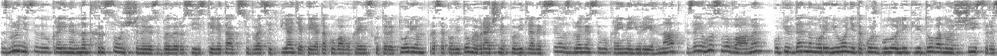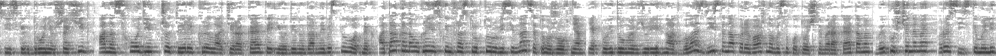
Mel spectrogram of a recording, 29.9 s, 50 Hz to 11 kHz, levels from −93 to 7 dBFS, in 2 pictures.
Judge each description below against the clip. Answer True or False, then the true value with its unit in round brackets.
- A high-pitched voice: True (200 Hz)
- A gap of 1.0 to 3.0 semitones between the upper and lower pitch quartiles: False (3.8 semitones)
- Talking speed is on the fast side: False (130 wpm)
